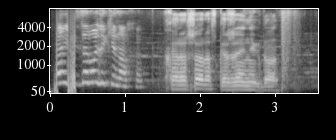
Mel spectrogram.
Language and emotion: Russian, positive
